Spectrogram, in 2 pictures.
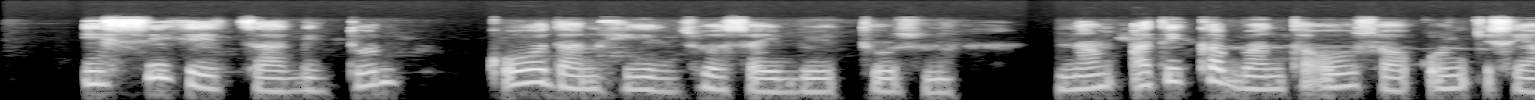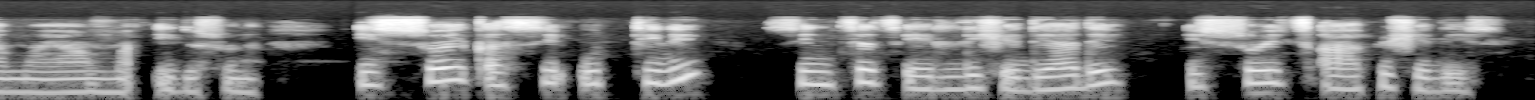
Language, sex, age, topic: Gamo, female, 36-49, government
